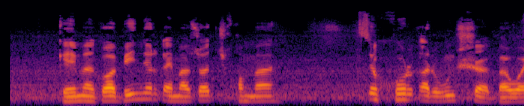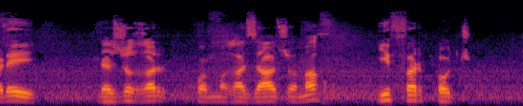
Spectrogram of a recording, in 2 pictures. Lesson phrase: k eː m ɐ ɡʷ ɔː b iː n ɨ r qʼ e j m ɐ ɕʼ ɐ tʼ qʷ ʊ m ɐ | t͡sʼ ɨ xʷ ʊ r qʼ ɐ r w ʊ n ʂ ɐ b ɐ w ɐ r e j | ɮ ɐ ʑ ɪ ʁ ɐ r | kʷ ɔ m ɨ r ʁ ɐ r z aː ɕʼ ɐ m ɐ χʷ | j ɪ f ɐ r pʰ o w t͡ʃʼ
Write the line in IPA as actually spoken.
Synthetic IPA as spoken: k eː m ɐ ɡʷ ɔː b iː n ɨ r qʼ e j m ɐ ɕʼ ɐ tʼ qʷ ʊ m ɐ | t͡sʼ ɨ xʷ ʊ r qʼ ɐ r w ʊ n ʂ ɐ b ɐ w ɐ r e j | ɮ ɐ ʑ ɪ ʁ ɐ r | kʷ ɔ m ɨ ʁ ɐ z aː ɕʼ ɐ m ɐ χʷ | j ɪ f ɐ r pʰ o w t͡ʃʼ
